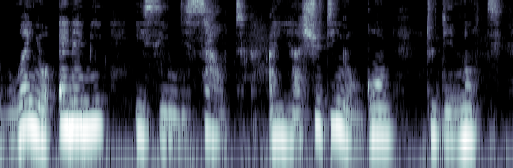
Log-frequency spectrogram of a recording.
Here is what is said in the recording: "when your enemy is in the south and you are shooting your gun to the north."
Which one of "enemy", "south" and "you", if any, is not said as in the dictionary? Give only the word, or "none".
south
